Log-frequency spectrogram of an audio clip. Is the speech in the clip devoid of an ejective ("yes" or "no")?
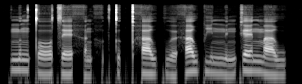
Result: yes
